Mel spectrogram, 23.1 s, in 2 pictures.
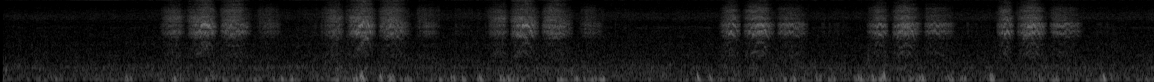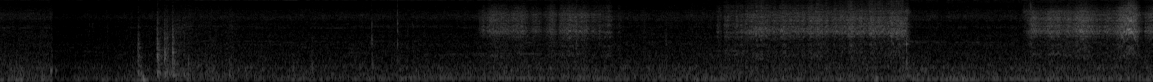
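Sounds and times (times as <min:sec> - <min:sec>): bird calling: 0:01.6 - 0:06.1, 0:07.2 - 0:10.9, 0:21.8 - 0:23.0.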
